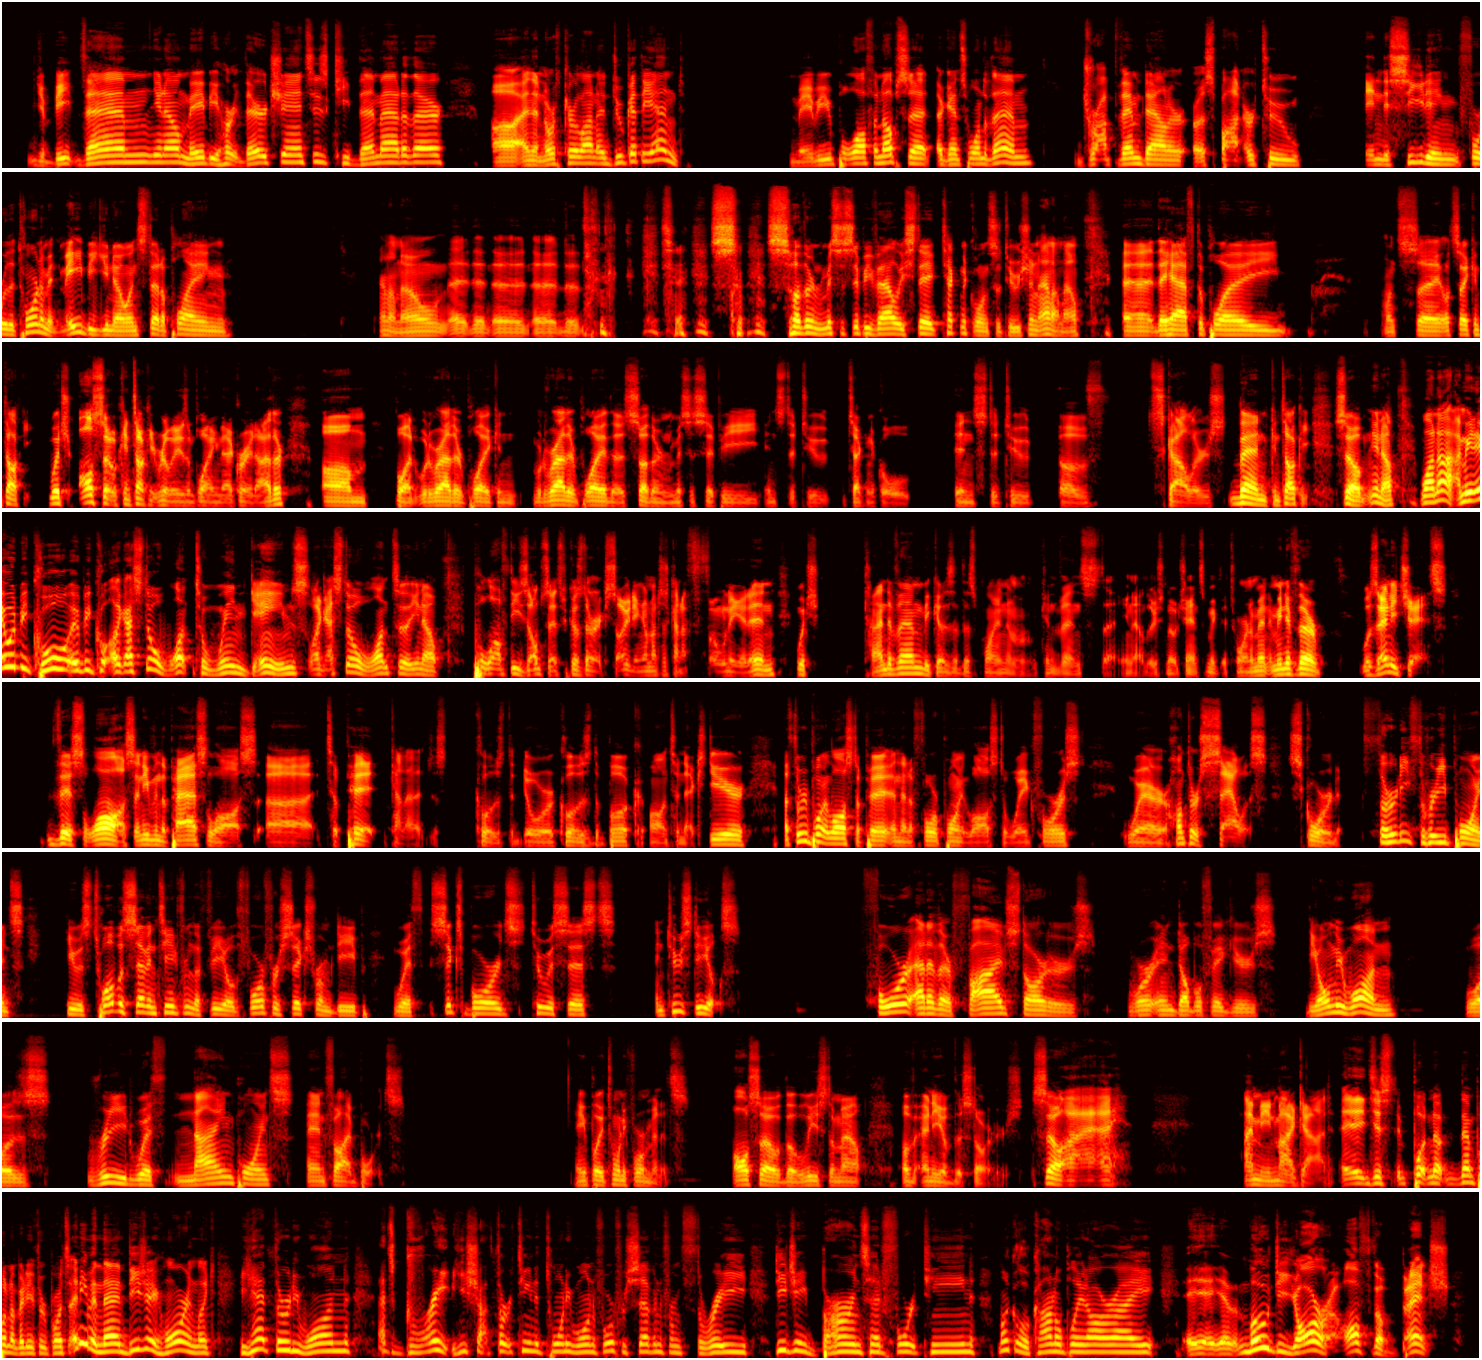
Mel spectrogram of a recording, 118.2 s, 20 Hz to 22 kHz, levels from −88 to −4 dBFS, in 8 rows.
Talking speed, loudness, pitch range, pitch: 170 wpm, -28 LUFS, 100-165 Hz, 130 Hz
